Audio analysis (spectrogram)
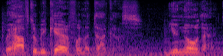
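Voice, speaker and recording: A man's voice: mid-range voice, expressive, a little fast, a little hiss or hum, close to an everyday voice. An actor playing a wary, secretive older Persian father and fighter in a video game, guarded and solemn. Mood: urgent, guarded. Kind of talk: dramatic video game acting. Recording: background music under the voice.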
